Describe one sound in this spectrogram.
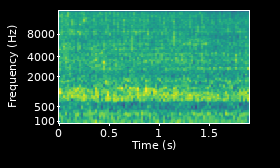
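Laundry tumbles and swishes inside a washing machine drum.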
